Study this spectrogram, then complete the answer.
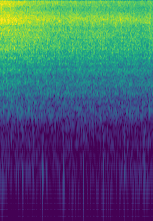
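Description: Boiled jackfruit and potato go into a hot pan with spices and sugar for a Bengali prawn dish, giving a continuous steady sizzle and hiss that fades slightly over a few seconds, with faint low clicks underneath.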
